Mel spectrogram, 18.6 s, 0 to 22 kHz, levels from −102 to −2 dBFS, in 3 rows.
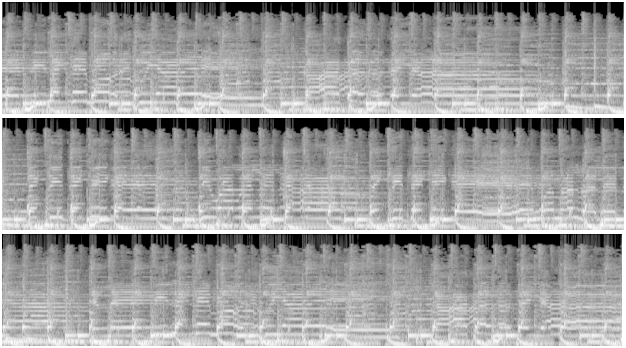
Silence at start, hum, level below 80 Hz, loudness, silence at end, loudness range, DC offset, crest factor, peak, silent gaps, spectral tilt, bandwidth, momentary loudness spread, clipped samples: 0 s; none; -18 dBFS; -9 LUFS; 0 s; 1 LU; under 0.1%; 8 dB; 0 dBFS; none; -4.5 dB/octave; 16.5 kHz; 2 LU; 0.6%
